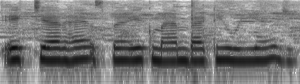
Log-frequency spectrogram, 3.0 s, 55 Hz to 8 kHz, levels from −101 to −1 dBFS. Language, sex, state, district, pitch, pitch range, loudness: Hindi, female, Bihar, Jahanabad, 230 Hz, 220-235 Hz, -16 LUFS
